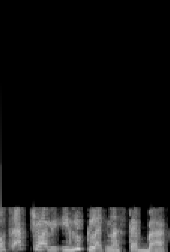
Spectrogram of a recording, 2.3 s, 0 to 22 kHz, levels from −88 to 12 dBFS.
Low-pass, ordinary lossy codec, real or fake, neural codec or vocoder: 7.2 kHz; AAC, 16 kbps; real; none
